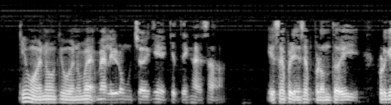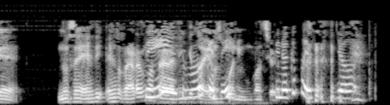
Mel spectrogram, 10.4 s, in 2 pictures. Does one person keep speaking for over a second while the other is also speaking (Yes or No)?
Yes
